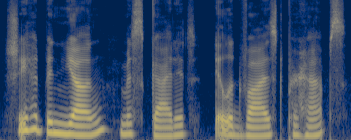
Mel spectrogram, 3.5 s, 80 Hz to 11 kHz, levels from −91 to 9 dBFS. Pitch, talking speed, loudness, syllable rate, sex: 185 Hz, 135 wpm, -20 LUFS, 4.1 syllables/s, female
